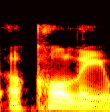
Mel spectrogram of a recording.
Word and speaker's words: Okolie: I'm learning the correct pronunciation. It's Okolie, which is just devastating as someone who is enjoying making Oakley-Dokley jokes.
